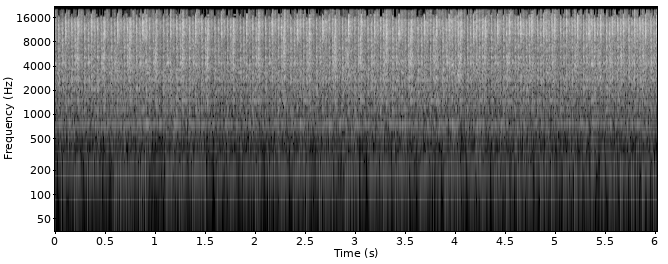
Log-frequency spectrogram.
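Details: Kohler KT17 twin, first start after governor rebuild: quick, fairly even idle patter of about four pulses a second, smooth, no knock. Oil pressure 50, governor pulls throttle back, timing good; carburetor needs tweaking.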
